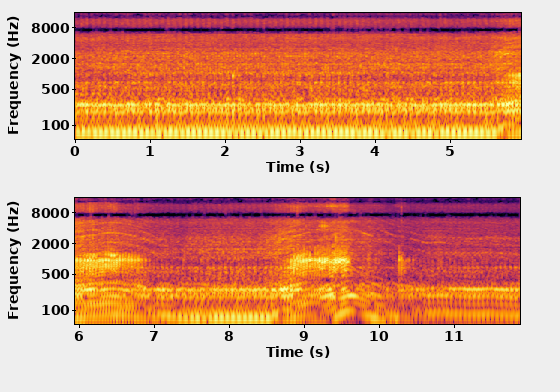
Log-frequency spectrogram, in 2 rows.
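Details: Aprilia Shiver 750 V-twin at idle: lumpy, uneven beat stumbling and dipping twice before settling lower, a rough idle; a throttle body problem is suspected, not confirmed.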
